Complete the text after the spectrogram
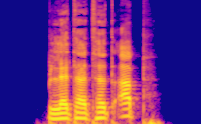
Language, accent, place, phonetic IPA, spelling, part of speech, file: German, Germany, Berlin, [ˌblɛtɐtət ˈap], blättertet ab, verb, De-blättertet ab.ogg
- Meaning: inflection of abblättern: 1. second-person plural preterite 2. second-person plural subjunctive II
